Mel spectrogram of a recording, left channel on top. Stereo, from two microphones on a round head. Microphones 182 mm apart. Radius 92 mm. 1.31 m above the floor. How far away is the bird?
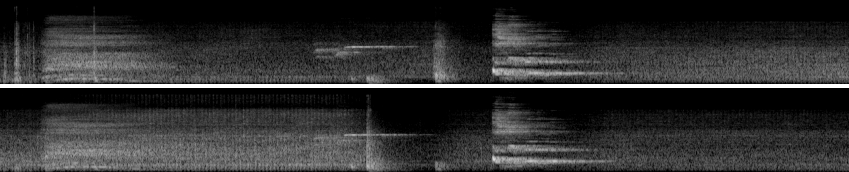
About 1.8 m.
